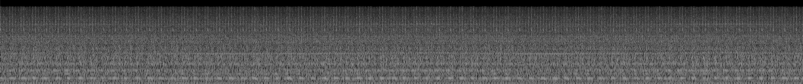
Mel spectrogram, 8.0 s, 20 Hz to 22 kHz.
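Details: Ford Focus 3, 1.6 engine (125 hp), steady idle after a cold start: a light, tinny, rapid metallic rattle at about three per second from the engine. The owner is asking what it is, and the source is unclear.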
